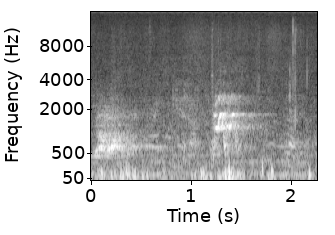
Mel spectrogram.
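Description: A dog barking twice, the second bark louder, about a second after the first.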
